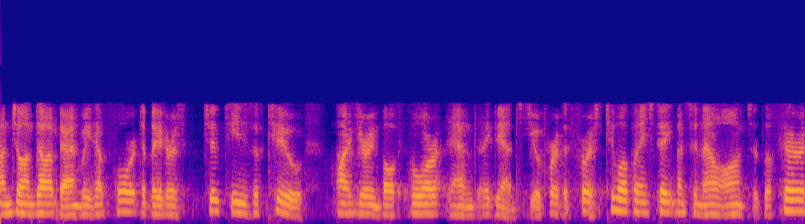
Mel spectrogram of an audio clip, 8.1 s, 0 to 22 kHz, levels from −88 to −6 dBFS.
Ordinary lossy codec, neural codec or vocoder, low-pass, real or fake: AAC, 16 kbps; codec, 16 kHz, 0.5 kbps, FreqCodec, larger model; 7.2 kHz; fake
